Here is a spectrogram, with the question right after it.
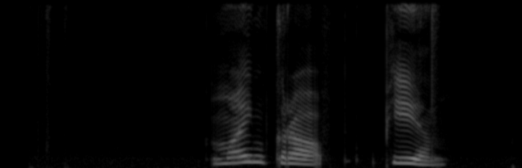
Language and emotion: Russian, sad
